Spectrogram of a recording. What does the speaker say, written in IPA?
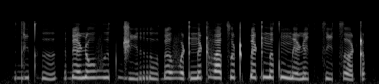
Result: di˦˥t̪ʰɯ˧˩˧ | ɗɛ˦˥ɳo˦˥vɯ˦˥t d͡ʒi˧˩˧ru˧˩˧ɗʌ˦˥ vʌ˧˩˧ʈnɛ˦˥ʈva˦˥t͡so˦˥ʈ k͡pɛ˦˥ʈnʌ˦˥t ŋ͡me˧˩˧ɳi˧˩˧tt͡si˧˩˧ t͡sʌ˧˩˧ʈ

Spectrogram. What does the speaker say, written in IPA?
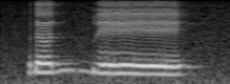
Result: ɾəd be

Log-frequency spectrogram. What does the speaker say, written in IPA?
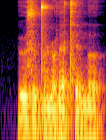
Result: ʉzʉd̪ə˞ɳə˞ ɾɛtʼen̪ə

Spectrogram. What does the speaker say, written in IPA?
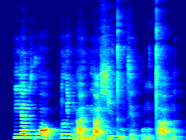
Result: jɛ˥nkwɔ˥˩ | li˥˩ŋa˥ɪ̯ n̪jä̰˨˩ ɕi˥t̪i˨ŋse˩ɪ̯pʊ˧˥ŋ t̪a̰˨˩˦n

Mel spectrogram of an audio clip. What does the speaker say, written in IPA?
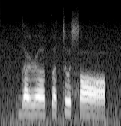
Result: dɐːɭɐːt̪ɐtɵ sɒː

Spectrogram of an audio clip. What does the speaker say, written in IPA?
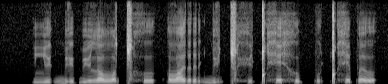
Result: ʎyɡ͡by ɓylølˠøǀʰu | lˠere ɡ͡byǀʰyǃʰe hupːuǃʰepəʊ̯

